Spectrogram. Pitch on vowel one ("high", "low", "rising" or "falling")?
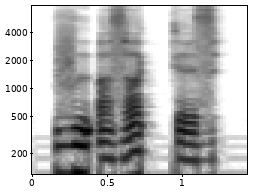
high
